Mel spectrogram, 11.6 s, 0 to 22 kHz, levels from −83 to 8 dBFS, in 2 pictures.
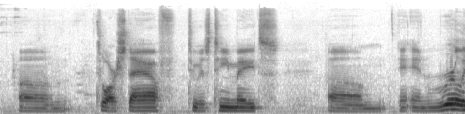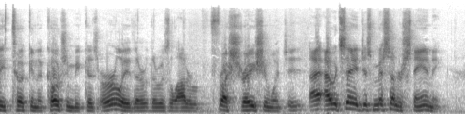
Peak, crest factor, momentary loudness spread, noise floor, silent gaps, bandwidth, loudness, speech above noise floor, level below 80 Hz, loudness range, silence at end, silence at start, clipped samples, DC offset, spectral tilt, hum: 0 dBFS; 14 dB; 16 LU; -45 dBFS; none; 17 kHz; -14 LUFS; 31 dB; -52 dBFS; 7 LU; 0.3 s; 0.25 s; under 0.1%; under 0.1%; -5.5 dB/octave; none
